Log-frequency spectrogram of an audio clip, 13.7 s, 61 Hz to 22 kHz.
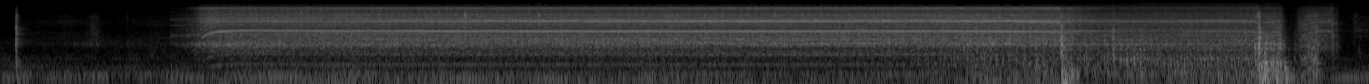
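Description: A power drill with a 3/32 bit bores a small pilot hole for folding RV solar panel legs, a steady close high whine running continuously for about nine seconds before stopping, followed by a couple of knocks.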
